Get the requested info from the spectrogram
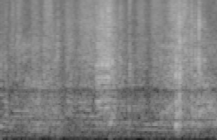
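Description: Paper leaflets and a cardboard box rustling and scraping as printed guides are handled and pulled out of the box. A louder rustle comes about a second in, and a light tap follows near the end.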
